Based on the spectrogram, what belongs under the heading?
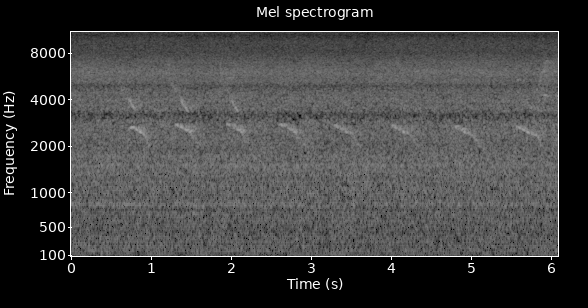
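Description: A bird repeating a short, clear, downward-slurred whistle about one and a half times a second, over a steady low outdoor rumble and hiss.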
